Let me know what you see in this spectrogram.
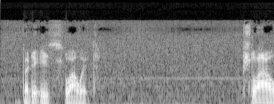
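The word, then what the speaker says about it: Slough: it is slow it slaugh which is another place in england is spell s-l-o-u-g-h which doesn't seem like it is said how it's spelled either but slow it which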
